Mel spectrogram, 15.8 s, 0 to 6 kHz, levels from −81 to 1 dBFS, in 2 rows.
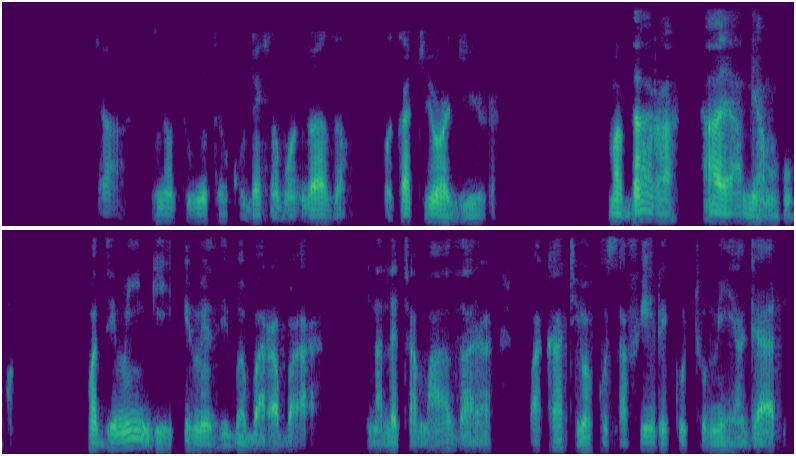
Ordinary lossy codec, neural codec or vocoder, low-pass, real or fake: AAC, 32 kbps; codec, 16 kHz, 2 kbps, X-Codec, WavLM features, trained on Multilingual LibriSpeech; 5.4 kHz; fake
